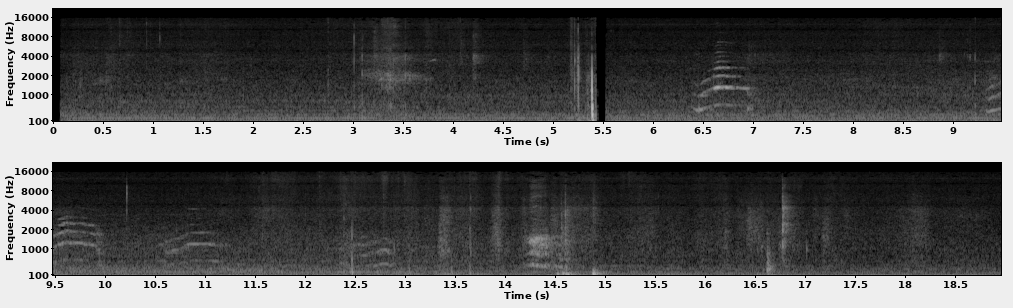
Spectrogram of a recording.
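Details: Domestic cat in the United States, out on a scavenger hunt indoors, gives about five short harmonic meows between roughly six and fifteen seconds, some rising then falling, over a low steady hum with faint household noises.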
